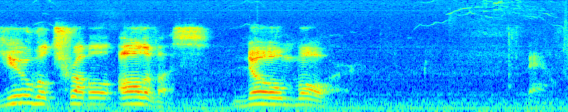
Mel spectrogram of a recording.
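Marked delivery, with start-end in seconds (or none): 0.0-3.6 booming, slow, loud pronouncement. Narrating the blast scene, speaking as him and Apollo together, booming Apollo voice. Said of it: "kind of in a booming voice".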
